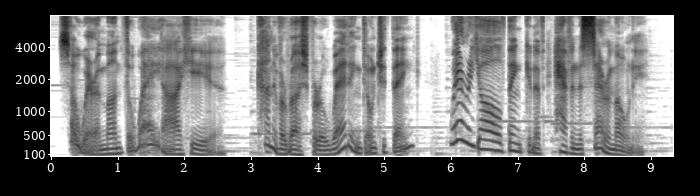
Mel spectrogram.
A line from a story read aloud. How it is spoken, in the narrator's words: Cal piped up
